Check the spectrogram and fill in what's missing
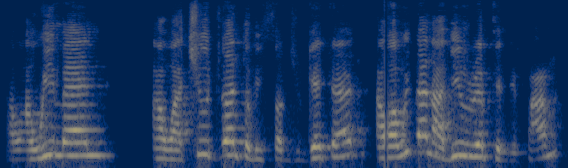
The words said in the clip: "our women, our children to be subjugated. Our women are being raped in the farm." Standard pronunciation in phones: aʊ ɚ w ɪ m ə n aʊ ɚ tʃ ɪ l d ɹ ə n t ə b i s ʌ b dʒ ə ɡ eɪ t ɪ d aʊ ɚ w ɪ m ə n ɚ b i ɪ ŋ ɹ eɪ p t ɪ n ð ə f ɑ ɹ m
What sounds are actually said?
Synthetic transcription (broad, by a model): aʊ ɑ w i m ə n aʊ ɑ tʃ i l d ɹ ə n t ə b i s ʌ b dʒ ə ɡ eɪ t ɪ d aʊ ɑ w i m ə n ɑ b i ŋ ɹ eɪ p t ɪ n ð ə f ɑ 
